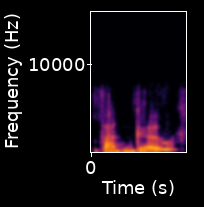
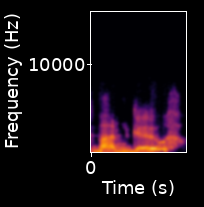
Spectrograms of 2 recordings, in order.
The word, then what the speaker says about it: Gogh: So this week we're doing inspired by Van Gogh, Vincent van Gogh, or Gough, or Gogh. However you like to pronounce his name, Van Gogh, I like to call him.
